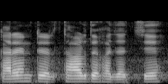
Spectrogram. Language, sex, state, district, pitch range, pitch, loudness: Bengali, male, Assam, Hailakandi, 130-140 Hz, 135 Hz, -18 LUFS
